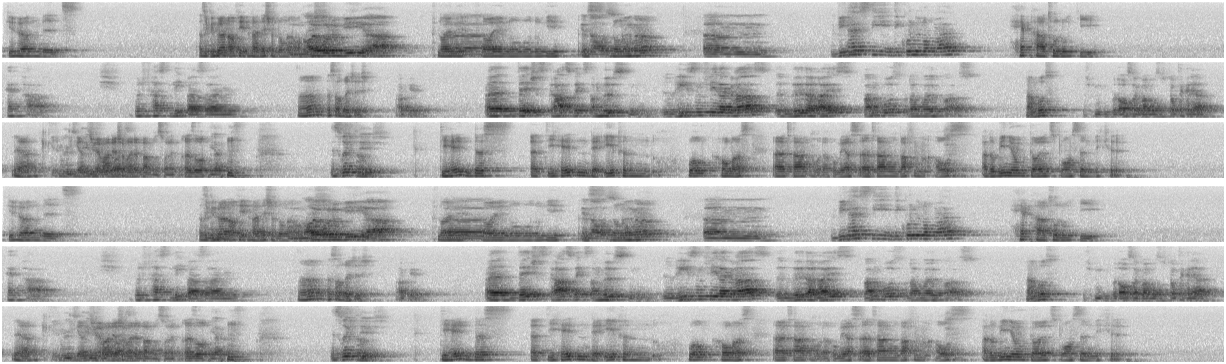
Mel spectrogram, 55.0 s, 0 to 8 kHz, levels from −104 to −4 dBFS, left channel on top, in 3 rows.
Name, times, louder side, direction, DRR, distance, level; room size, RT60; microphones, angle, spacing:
voice 1, 0.1-1.1 3.0-4.8 6.5-8.3 8.7-9.5 15.1-16.4 22.8-23.8 33.7-34.1 36.8-37.1 37.4-37.5 37.8-39.7 40.0-40.2 40.5-40.8 42.0-42.1 43.2-44.2 44.6-53.5, left 1 dB, 85° left, 2 dB, 1.3 m, -33 dB
voice 2, 3.0-3.5 4.2-5.9 6.6-7.4 8.6-9.8 10.5-11.5 12.4-14.3 18.4-19.0 19.8-20.0 20.3-21.8 24.2-24.6 25.6-32.9 34.5-36.4 37.5-38.5 39.8-40.0 41.6-42.4, equal, 55° left, -3 dB, 5.2 m, -30 dB
17.5 x 9.0 x 3.2 m, 0.81 s
head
